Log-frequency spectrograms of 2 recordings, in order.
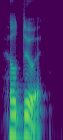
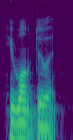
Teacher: quickly quietly at a low pitch with a schwa vowel sound the negative contractions are stressed with clearly articulated vowel sounds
